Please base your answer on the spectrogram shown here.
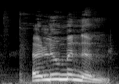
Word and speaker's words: aluminum: Mais en anglais américain, c'est la deuxième syllabe qui est accentuée, et toutes les autres voyelles se prononcent aluminum.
